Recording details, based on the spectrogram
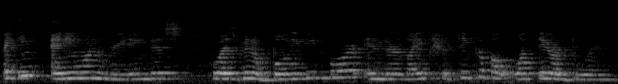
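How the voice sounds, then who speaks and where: High-voiced girl in a very echoey room. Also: steady tone, normal speed, warm tone, a little hiss or hum. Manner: earnest, appealing to listeners. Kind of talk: prepared student speech. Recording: very echoey room, far from mic.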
